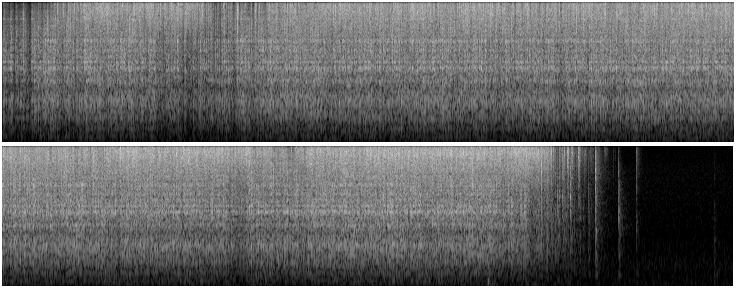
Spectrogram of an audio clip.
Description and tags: Grist Mill - Corn Down Hatch
hatch, flour, mill, grist, corn, fall, farm, industrial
